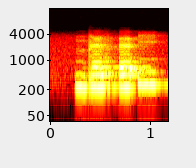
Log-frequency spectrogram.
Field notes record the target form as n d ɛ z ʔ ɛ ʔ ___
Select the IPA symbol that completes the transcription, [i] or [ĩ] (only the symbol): i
